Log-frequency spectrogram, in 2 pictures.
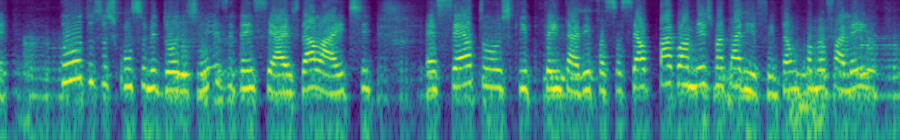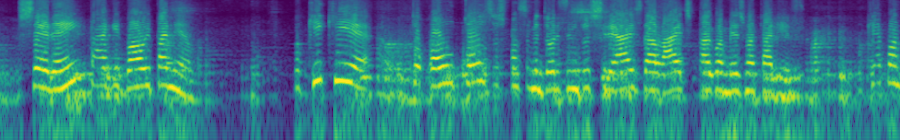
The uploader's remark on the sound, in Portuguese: Série Especial de podcasts gravados ao vivo durante o evento SENDI 2023 em Vitória - ES.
